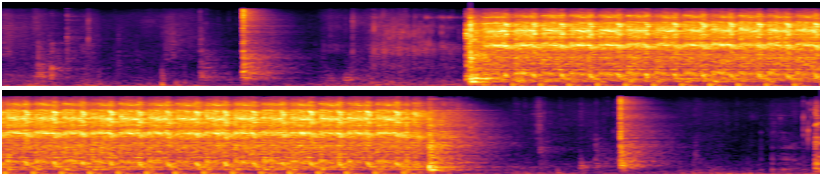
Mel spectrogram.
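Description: A scooter engine cranks and catches: brief starter bursts, then a loud, steady mid-pitched running roar for about six seconds before it cuts out, followed by another short crank, close up with no talking.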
